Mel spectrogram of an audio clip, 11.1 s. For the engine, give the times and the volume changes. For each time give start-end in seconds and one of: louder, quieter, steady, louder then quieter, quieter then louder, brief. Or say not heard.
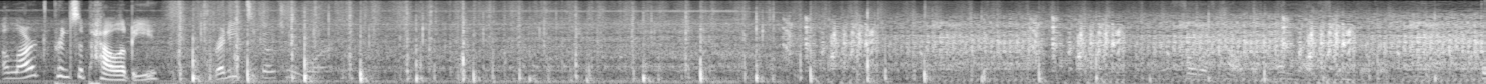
0.0-11.1 louder.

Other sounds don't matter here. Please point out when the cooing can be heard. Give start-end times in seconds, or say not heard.
not heard.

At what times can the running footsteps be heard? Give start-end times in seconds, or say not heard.
1.3-10.8.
